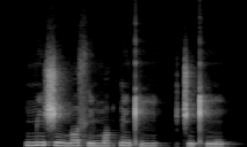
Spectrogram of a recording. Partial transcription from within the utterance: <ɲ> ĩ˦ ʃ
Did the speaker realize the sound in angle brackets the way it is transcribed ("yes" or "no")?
no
